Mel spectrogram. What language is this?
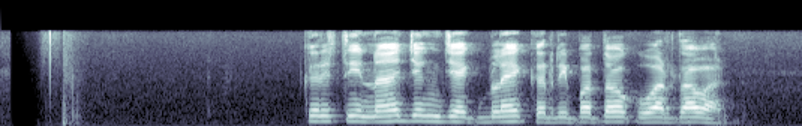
Sundanese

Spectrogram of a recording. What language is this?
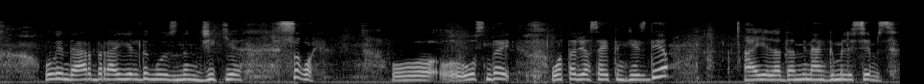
Kazakh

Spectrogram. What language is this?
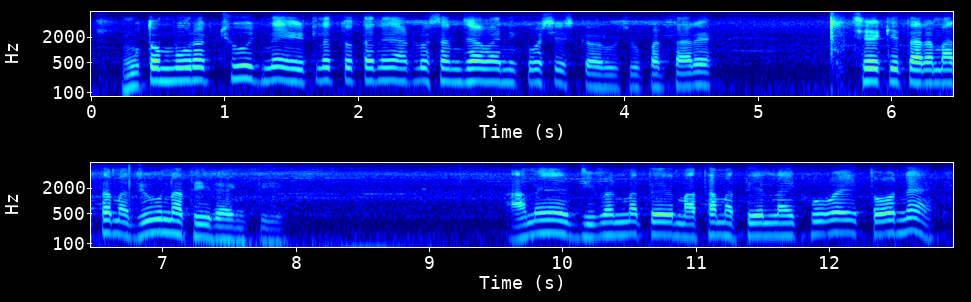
Gujarati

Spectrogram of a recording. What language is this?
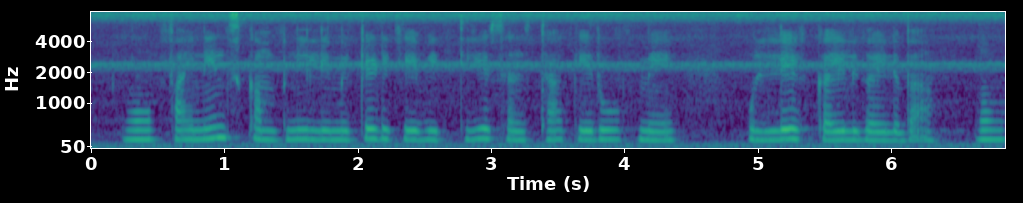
Bhojpuri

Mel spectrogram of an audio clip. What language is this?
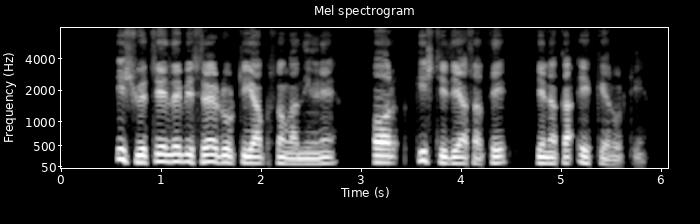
Kullu Pahari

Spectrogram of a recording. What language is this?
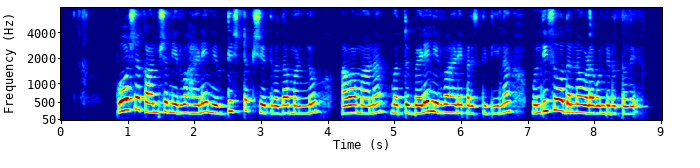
Kannada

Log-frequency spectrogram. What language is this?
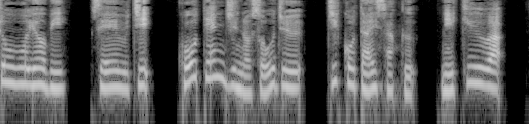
Japanese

